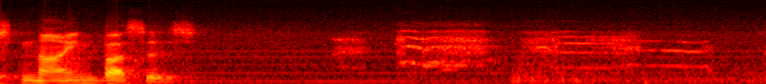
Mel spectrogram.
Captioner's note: rooster crowing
